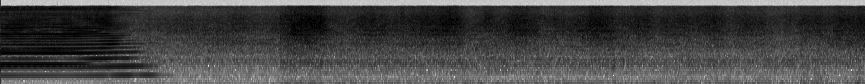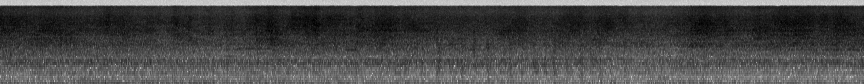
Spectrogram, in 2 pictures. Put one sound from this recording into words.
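Steam hisses steadily outdoors.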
